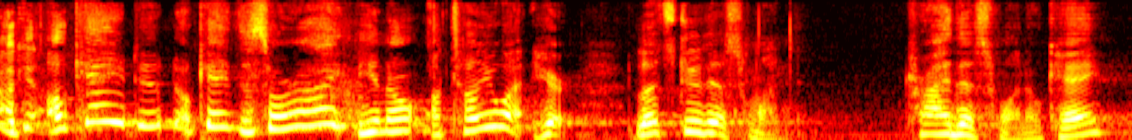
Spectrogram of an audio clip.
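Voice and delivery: put-on calm a crying child down; soothing teacher.

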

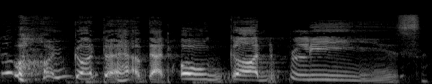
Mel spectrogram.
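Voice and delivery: high, soft whiny begging; whining plea. Acted. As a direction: mock-desperate high whimper. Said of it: "screaming and whining and moaning".

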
